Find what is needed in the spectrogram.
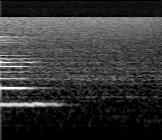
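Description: A voice holding one long, steady chanted or hummed note that fades out about a second in, leaving faint room tone.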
